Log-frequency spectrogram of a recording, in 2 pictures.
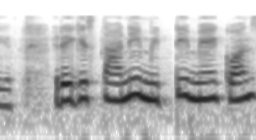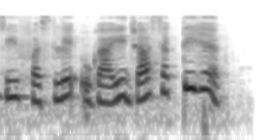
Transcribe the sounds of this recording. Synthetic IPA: ɾeːɡɪst̪aːnimɪʈːimẽkɔːnsifɐsleʔʊɡaːid͡ʒaːsɐk̚t̪iɦɛː

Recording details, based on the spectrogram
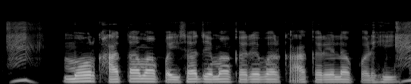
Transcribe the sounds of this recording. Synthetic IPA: moːɾkʰaːt̪amãpəɪsad͡ʒemãkəɾebəɾka̰kəɾelapəɽ̤ɦiː

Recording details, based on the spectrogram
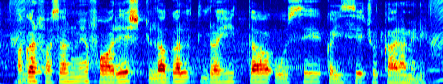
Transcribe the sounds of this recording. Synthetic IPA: ɐɡəɾfɐsəlmẽfɔːɾesʈlɐɡəlɾɐɦit̪ɐʊsekɐiset͡ʃʰʊʈkaːɾamɪliː

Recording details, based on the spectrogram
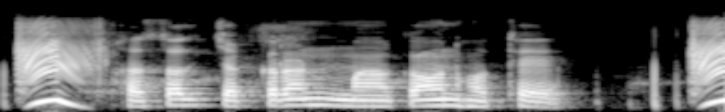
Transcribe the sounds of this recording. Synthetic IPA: pʰəsəlt͡ʃəkɾəɳmãːkɔːnɦoːt̪ʰeː

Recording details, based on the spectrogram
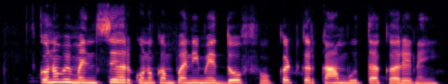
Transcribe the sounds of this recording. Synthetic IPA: koːnõbʱimɐ̃nseɦɐɾkoːnokɐ̃mpənimẽd̪oːfoːkəʈkəɾkaːmbʱuːt̪akɐɾenɐɦĩː

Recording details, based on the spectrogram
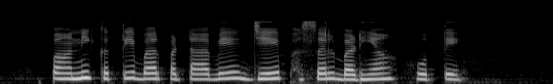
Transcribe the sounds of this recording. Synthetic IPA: paːniːkət̪iːbaːɾpəʈaːʋeːd͡ʒeːpʰəsəlbəɽ̤ɪjãːhoːt̪eː

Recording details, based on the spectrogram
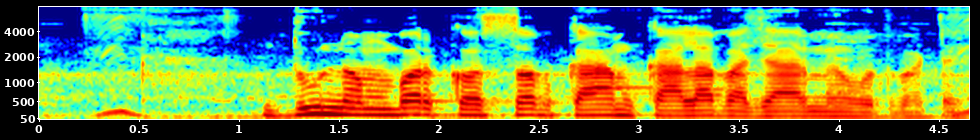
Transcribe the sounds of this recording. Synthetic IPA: d̪unəmbəɾkasəbkaːmkaːlabaːd͡ʒaːɾmẽɦoːt̪baːʈeː

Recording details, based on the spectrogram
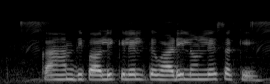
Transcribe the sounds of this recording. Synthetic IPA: kãɦəmd̪ɪpaːlikeleːlt̪eʋʱaːɽiloːnlesəkḛː

